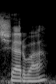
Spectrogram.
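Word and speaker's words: yerba: is called sherwa okay so it's y-e-r-b-a but with the Argentinian pronunciation you say the the y or the Double L double L's are shot right yeah it's kind of like in Spain the Caesar yeah exactly yes so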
